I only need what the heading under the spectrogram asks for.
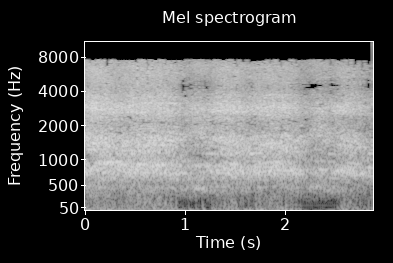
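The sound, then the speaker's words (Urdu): Many voices at a religious gathering shout a final slogan together. The crowd makes a loud, sustained roar that holds at an even level for a few seconds. “اس نال آخری نعرہ لا کے پھر گل مک گئی”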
